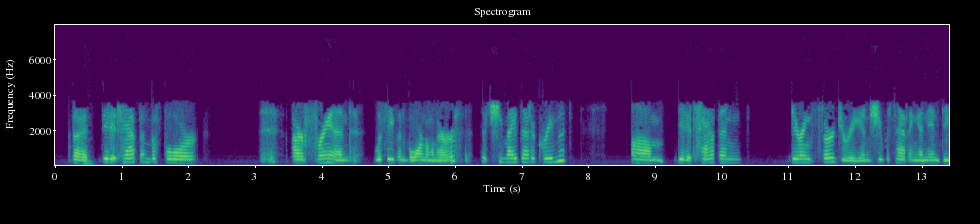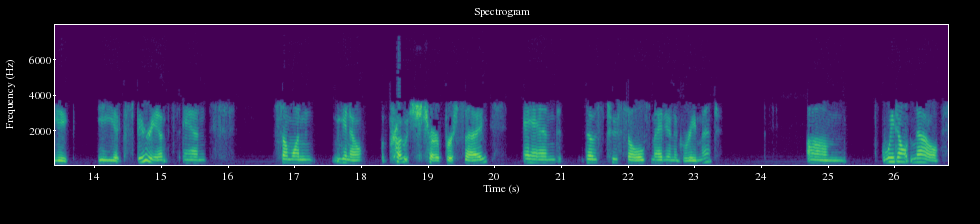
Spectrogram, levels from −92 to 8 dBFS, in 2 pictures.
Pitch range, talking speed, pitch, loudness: 155-205 Hz, 110 wpm, 175 Hz, -18 LUFS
